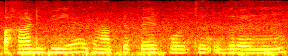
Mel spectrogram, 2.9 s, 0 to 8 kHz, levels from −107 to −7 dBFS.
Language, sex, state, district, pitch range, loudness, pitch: Hindi, female, Haryana, Charkhi Dadri, 185-195 Hz, -21 LUFS, 190 Hz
